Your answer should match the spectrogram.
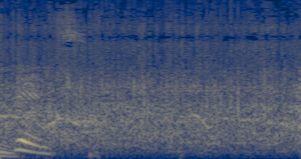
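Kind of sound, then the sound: crowd, applause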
